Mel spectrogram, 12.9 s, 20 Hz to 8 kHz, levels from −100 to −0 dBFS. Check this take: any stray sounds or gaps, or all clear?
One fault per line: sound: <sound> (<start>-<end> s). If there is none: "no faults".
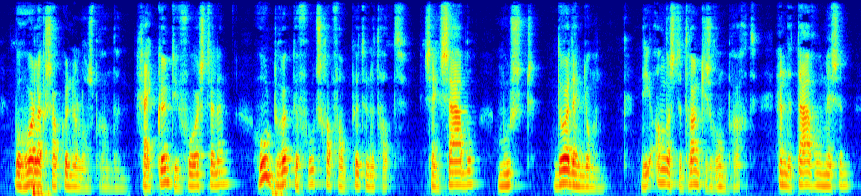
no faults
